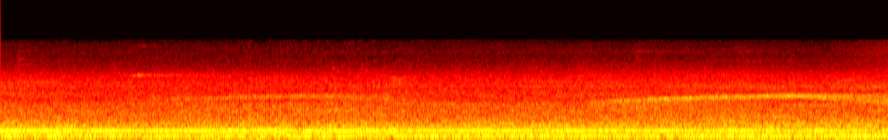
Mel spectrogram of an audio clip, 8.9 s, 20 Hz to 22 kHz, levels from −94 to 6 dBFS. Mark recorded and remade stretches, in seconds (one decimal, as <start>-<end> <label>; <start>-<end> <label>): 0.0-2.2 recorded; 2.2-4.0 remade; 4.0-8.9 recorded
